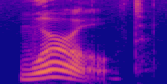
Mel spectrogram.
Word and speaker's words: world: Ah, I see why this one's hard. World, world, hard to pronounce. That RLD, I think, together is tough. Plus that W at the beginning as well. It's such a short word, but you have to say so many weird things at the same time.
